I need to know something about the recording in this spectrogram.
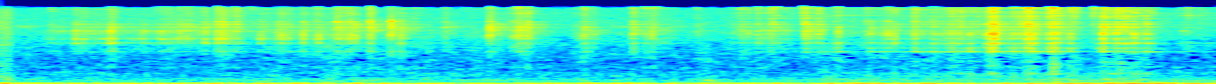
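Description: A kitchen knife blade scraping through a beard close to a binaural microphone: a steady run of fine, crackly scratches over a low hum.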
